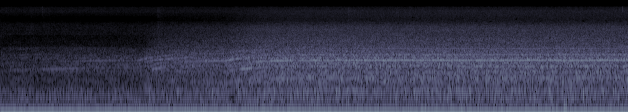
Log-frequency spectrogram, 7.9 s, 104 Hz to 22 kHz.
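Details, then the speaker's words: Older shop-stored Pentium 4 PC at power-on, CPU heading for 3.2 GHz and into turbo mode: steady fan hiss climbs in pitch then settles into a louder even tone; normal fan ramp-up under load. "went into turbo mode all right let's shut it down that fan is getting awful loud"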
